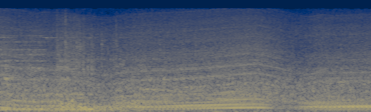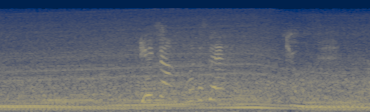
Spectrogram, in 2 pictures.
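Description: A car engine revs, rising and dropping in pitch as the car speeds along.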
